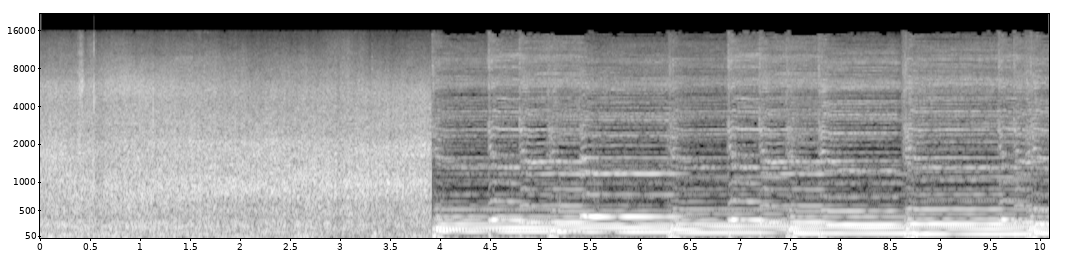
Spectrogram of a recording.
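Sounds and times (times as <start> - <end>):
road traffic passing: 0.0 - 4.0.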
